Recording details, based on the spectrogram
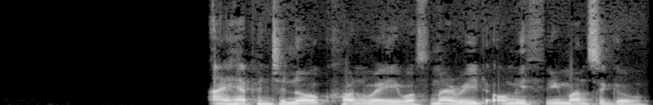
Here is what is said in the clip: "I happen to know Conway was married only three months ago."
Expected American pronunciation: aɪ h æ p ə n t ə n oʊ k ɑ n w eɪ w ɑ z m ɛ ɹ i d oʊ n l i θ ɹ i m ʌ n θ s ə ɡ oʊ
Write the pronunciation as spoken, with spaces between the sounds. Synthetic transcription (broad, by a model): aɪ h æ p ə n t ə n oʊ k ɑ n w eɪ w ɑ z m ɛ ɹ i d oʊ n l i θ ɹ i m ʌ n θ s ə ɡ oʊ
